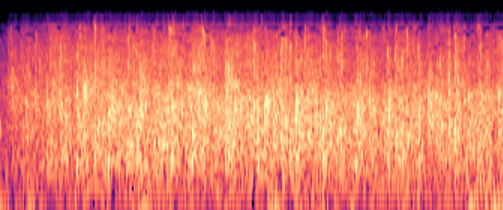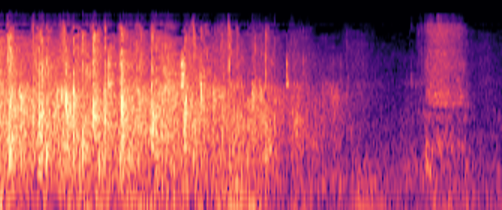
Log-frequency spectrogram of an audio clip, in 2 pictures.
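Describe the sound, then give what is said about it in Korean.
A large church audience claps warmly and steadily for several seconds to welcome a woman deaconess coming forward to give her testimony, a dense wash of applause that gradually tapers off, ending with a brief faint rustle. “나오실 때 아주 따뜻한 박수로 한번 환영해 주십시오.”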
